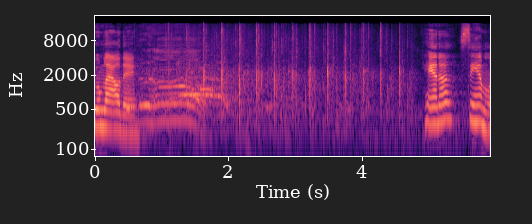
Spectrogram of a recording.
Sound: audience applauds and cheers

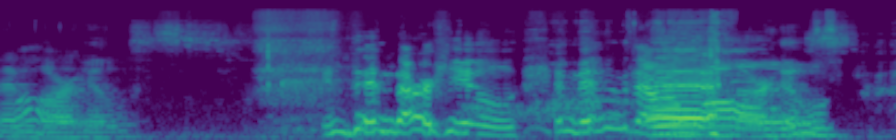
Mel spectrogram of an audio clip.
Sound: group chattering

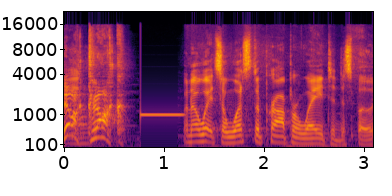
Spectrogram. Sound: beep

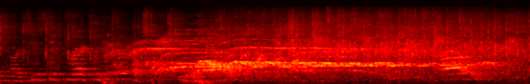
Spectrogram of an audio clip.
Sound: audience cheering

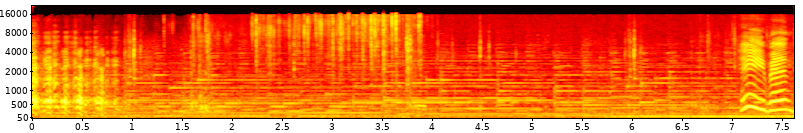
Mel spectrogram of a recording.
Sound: both laughing; light music continues; wood crackling

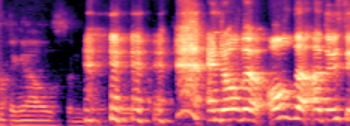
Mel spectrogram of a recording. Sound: laughs

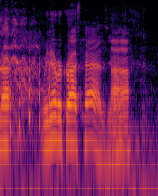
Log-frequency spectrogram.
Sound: Conan laughing

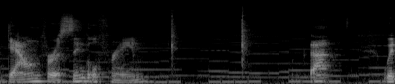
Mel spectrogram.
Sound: D-Pad clicks

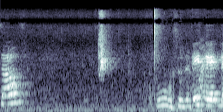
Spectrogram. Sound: monkey squeaking

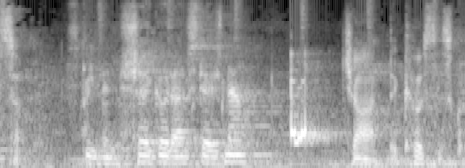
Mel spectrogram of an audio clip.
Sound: beep

